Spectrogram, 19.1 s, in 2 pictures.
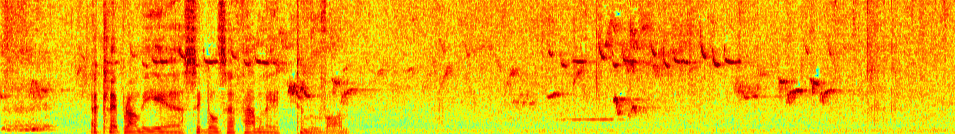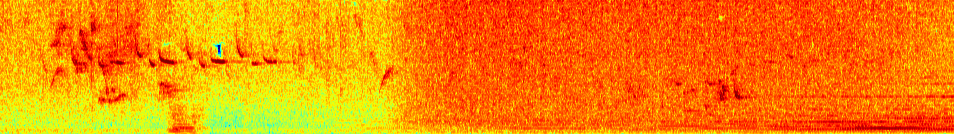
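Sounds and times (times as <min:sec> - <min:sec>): songbirds chirping: 0:00.0 - 0:19.0
brief low bird call: 0:11.2 - 0:11.7.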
